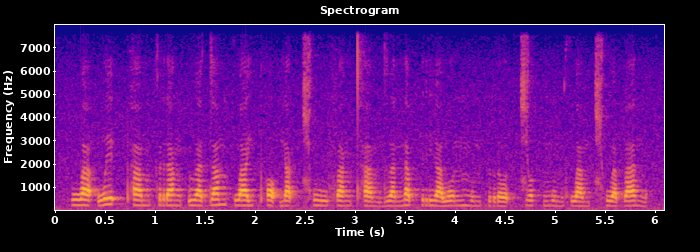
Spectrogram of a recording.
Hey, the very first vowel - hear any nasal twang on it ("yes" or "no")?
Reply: no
